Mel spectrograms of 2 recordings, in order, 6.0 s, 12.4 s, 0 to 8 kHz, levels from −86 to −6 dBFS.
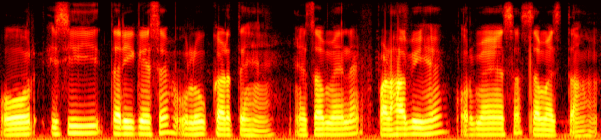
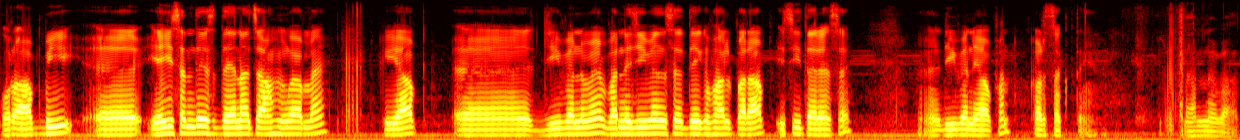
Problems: none marked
